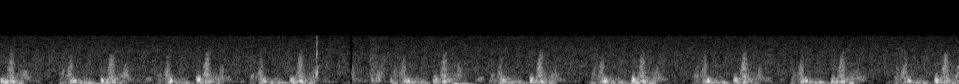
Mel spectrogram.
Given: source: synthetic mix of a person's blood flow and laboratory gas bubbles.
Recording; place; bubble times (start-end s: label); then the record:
Doppler ultrasound of blood flow; precordium
3.13-3.21 s: bubbles
3.69-3.86 s: bubbles
3.90-3.95 s: bubbles
From the record:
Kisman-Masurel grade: 212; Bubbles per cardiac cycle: several, 3 to 8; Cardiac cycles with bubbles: 1 to 10%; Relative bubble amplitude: moderate (0.250 to 0.450); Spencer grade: 1 (occasional bubble signal discernible with the cardiac motion signal, with majority of cardiac periods free of bubbles); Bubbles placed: only in the low amplitude regions of the cardiac cycle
